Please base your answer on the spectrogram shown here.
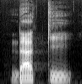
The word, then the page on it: ndaki: Mpur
